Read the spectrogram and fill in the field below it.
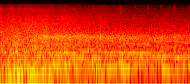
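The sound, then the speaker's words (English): Rough sea waves crash and churn continuously while strong wind roars across the microphone, a loud, dense wash of stormy noise with no voices. “But the storm comes and the boat is lost.”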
